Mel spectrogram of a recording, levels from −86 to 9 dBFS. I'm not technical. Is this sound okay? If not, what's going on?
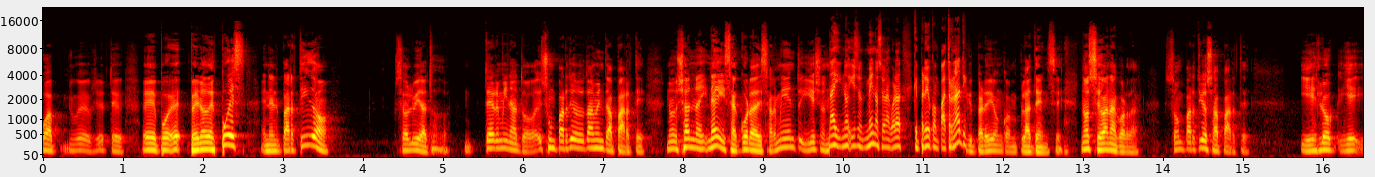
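No. From 9.83 to 11.54 seconds, right after "y ellos", the speech suddenly sounds rushed and squeaky, as if someone pressed fast-forward, then returns to normal just before "y que perdieron con". This is a section at the wrong speed. That stretch plays about 1.54 times too fast, so the voice also rises by roughly seven semitones, about half an octave. The likely cause is an editing program or player running that part on the wrong clock.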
